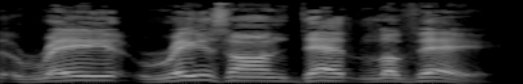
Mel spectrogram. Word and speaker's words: raison d'être: It's the French say it like this, his raison d'être.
